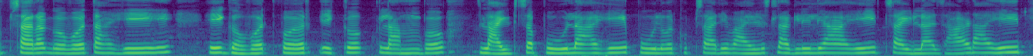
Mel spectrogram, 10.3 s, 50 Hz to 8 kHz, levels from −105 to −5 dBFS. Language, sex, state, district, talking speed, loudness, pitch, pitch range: Marathi, female, Maharashtra, Aurangabad, 120 wpm, -33 LUFS, 235 Hz, 225-245 Hz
